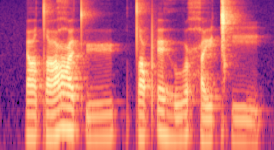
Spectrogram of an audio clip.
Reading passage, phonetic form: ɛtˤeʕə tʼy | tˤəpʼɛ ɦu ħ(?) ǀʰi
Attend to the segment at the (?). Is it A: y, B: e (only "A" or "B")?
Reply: B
